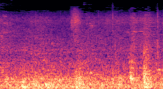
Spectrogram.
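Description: Passenger train coach running over the track, heard from on board: a steady rumble with sharp wheel clicks over rail joints, once about a second in and twice in quick succession near the end.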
